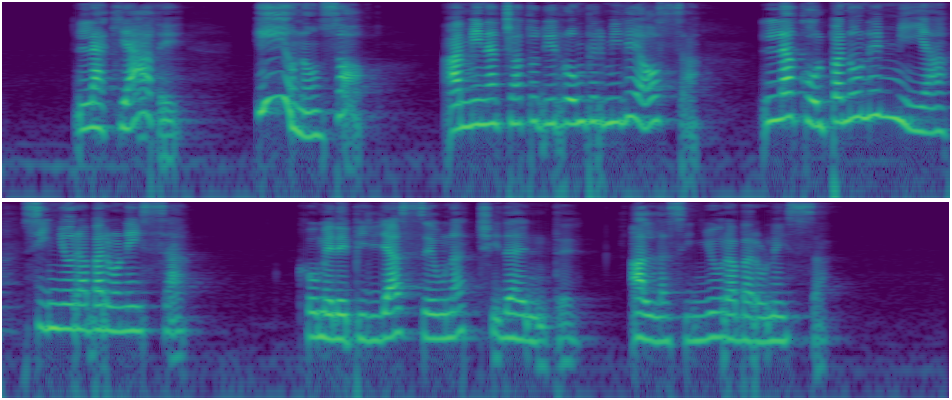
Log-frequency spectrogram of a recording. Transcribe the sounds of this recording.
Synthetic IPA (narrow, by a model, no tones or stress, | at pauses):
lakjaːvḛ | iːononsɔ̰ | a̰mːinat͡ʃːaːt̪od̪irːompermileɔsːa̰ | lakolpanonɛmːiːasiɲːoːɾabaɾonesːa̰ | kʰomelepiʎːasːeunat͡ʃːid̪ɛnt̪ḛ | alːasiɲːoːɾabaɾonesːa̰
